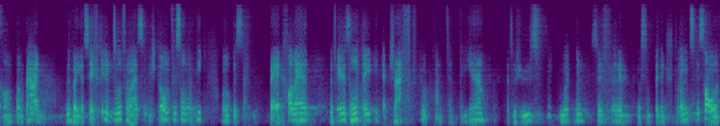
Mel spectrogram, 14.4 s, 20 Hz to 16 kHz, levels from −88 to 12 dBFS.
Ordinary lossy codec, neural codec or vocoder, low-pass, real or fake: MP3, 64 kbps; codec, 44.1 kHz, 0.9 kbps, DAC; 14.4 kHz; fake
